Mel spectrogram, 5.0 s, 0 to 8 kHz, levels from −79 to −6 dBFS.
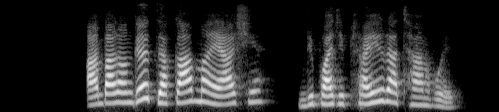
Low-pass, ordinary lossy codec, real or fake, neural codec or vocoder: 7.2 kHz; Opus, 32 kbps; fake; codec, 16 kHz, 0.5 kbps, X-Codec, WavLM features, trained on Multilingual LibriSpeech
